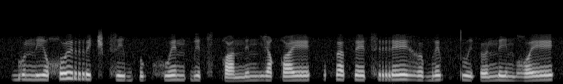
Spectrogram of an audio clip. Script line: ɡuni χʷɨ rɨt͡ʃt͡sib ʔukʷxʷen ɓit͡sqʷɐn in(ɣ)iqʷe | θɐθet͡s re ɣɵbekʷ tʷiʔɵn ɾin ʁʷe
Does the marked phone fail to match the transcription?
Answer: no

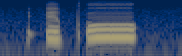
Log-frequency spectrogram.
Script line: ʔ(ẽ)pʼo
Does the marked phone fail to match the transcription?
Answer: yes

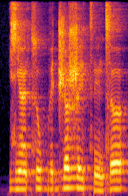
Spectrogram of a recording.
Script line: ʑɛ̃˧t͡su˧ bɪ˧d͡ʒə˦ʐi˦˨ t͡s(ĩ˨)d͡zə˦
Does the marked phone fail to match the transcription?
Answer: no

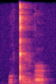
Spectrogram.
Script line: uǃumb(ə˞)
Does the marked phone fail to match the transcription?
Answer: no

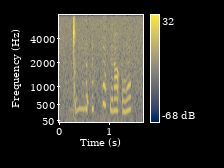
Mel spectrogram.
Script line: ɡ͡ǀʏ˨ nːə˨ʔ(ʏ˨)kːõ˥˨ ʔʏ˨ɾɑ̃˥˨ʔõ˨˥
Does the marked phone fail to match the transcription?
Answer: yes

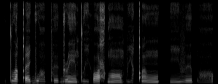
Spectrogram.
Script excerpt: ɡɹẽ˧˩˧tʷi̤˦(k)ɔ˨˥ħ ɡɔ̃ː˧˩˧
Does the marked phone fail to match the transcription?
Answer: yes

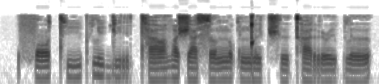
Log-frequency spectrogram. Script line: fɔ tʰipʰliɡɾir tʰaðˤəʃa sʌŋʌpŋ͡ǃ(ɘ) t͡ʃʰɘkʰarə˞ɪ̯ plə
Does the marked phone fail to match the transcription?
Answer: no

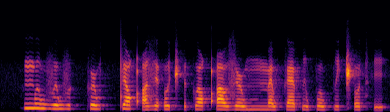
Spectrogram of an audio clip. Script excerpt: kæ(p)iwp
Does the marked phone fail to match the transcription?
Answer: no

